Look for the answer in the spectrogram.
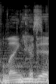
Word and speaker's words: Lancaster: Did I say it right? Lancaster? – You did. – Okay. – You did, yeah.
